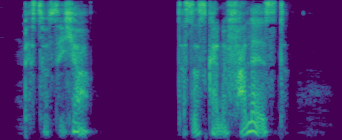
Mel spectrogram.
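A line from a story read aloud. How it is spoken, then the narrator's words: Husky asking voice. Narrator (German): fragte er mit belegter Stimme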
